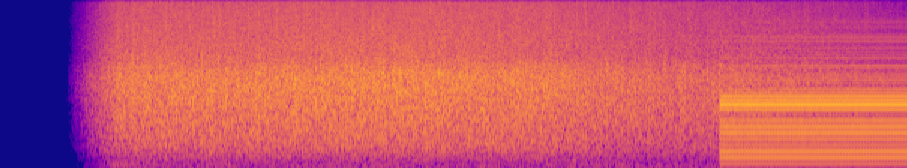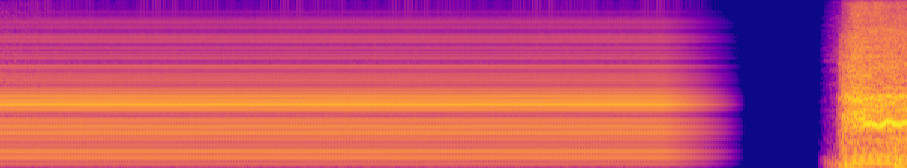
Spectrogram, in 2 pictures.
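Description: An electronic sound effect. It starts as a steady rushing hiss, and about six seconds in it switches abruptly to a loud, unwavering buzzing tone with many overtones. The tone holds steady and fades out near the end.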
